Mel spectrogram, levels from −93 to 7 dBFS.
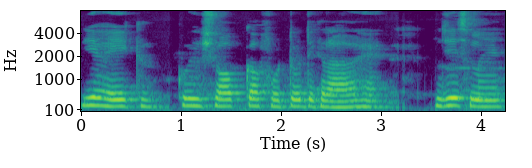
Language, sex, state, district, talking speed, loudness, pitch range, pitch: Hindi, female, Goa, North and South Goa, 155 wpm, -16 LUFS, 185-210 Hz, 195 Hz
